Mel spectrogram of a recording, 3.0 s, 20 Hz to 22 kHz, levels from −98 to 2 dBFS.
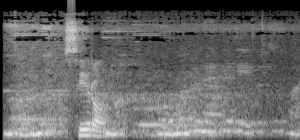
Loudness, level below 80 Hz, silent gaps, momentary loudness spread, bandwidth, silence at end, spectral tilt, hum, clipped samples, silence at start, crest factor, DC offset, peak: -14 LUFS; -54 dBFS; none; 18 LU; 16.5 kHz; 0 s; -3.5 dB/octave; none; 0.1%; 0.05 s; 16 dB; under 0.1%; 0 dBFS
